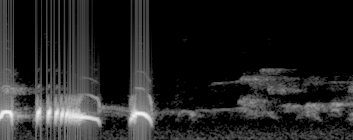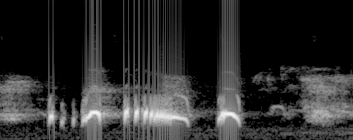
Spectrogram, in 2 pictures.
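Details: Spotted dove song repeated twice: quick stuttered low notes running into a rolling, slurred coo, then a rounded, arched final coo. Faint softer bird twittering fills the gaps.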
